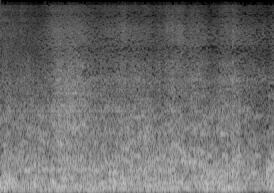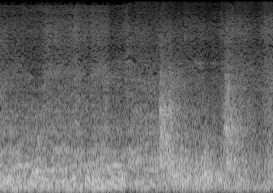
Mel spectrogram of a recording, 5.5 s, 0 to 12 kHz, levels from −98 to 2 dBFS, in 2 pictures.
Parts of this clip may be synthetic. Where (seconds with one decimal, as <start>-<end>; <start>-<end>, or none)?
0.0-4.3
